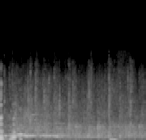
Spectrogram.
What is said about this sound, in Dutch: Ja, applaus.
